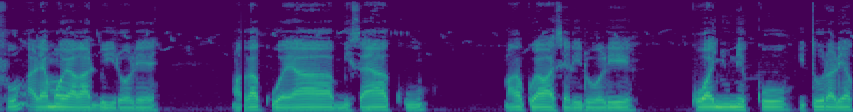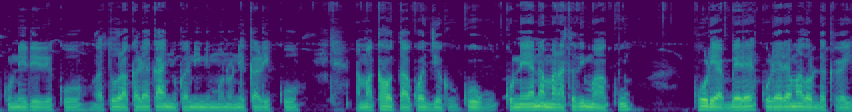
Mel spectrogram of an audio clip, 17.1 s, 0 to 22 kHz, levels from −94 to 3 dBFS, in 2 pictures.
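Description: It's a speech clip with one glitch: a gap at a join of encoded pieces, from about 2.41 s to 2.44 s. The speech just drops out for 35 ms, with edges that the codec has blurred, then picks up exactly where it stopped. That's what you get when two separately encoded chunks are butted together untrimmed, so the encoder's start-up silence and the final frame's padding both stay in.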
